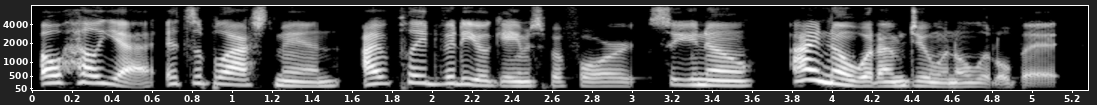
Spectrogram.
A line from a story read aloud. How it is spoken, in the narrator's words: with that manic edge to his voice arriving again, Richard exclaimed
